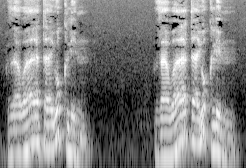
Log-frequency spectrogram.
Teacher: فنحرك الياء اللينة الساكنة بحركة الهمز وهي الضمة، فتصير ذوات يكل. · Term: النقل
